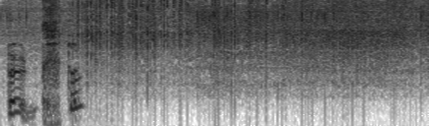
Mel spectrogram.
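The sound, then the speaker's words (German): Steady sizzling of peeled, cut pumpkin frying in a pan with onions and garlic, a continuous crackly hiss, with a brief stretch of someone talking at the very start before the sizzle carries on alone. “Dann kommt das in die Pfanne. mit Zwiebeln und Knoblauch.”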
